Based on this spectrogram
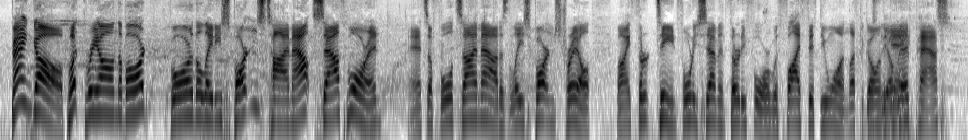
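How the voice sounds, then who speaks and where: An energetic, high-pitched man's voice, dry and close with no echo, over noticeable background noise. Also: lively intonation. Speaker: play-by-play sports broadcaster. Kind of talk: live basketball play-by-play call. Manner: fast, energetic.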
